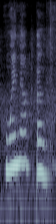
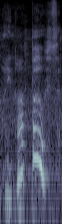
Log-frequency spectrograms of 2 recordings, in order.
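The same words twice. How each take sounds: First: Lightly mimicked little girl, higher; a playful nod to the famous clip; quoting a viral kid. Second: Softer, rising mimic of the little girl; quoting the viral kid again. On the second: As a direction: toss the quote off quietly. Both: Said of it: "You know that little girl who was, like, viral".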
